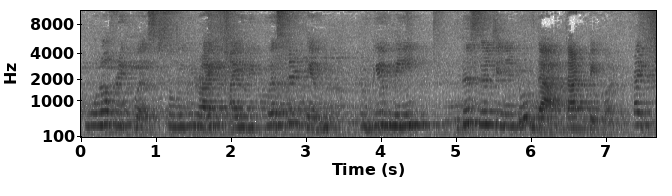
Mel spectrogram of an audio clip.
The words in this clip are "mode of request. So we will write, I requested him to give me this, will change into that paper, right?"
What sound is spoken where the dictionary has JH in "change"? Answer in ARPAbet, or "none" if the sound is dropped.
none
